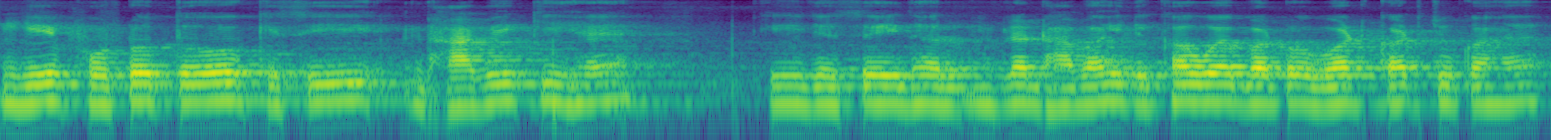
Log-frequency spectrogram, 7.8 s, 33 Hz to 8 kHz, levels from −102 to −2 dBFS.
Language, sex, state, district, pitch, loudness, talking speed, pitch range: Hindi, male, Chhattisgarh, Jashpur, 145 Hz, -18 LUFS, 160 wpm, 140-150 Hz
